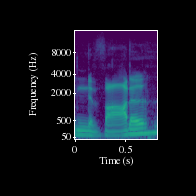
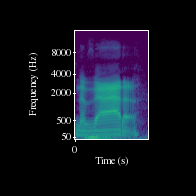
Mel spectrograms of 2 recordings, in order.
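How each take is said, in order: First: The middle vowel is a broad open 'ah'. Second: The middle vowel is a flat hard 'a'. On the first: It imitates a New York accent from a movie. The speaker calls it wrong. "you're saying it like you said Nevada" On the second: It is the Midwestern way to say it. The speaker calls it right. "we need our like hard A's for our Midwestern accents"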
